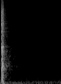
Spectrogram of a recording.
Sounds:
tap

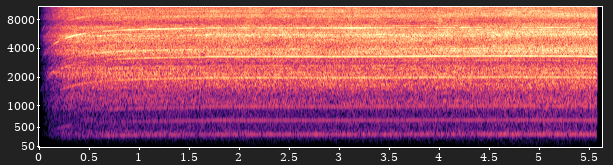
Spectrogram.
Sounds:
home sounds

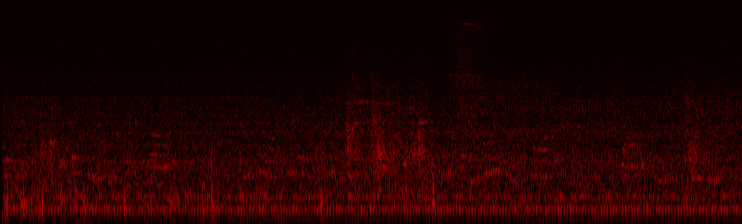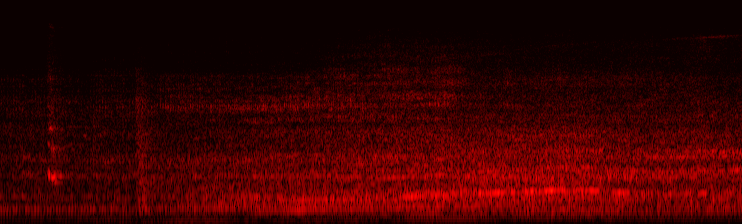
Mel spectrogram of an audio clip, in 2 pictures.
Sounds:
vehicle, motor vehicle (road)

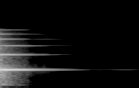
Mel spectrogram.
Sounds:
music, musical instrument, piano, keyboard (musical)

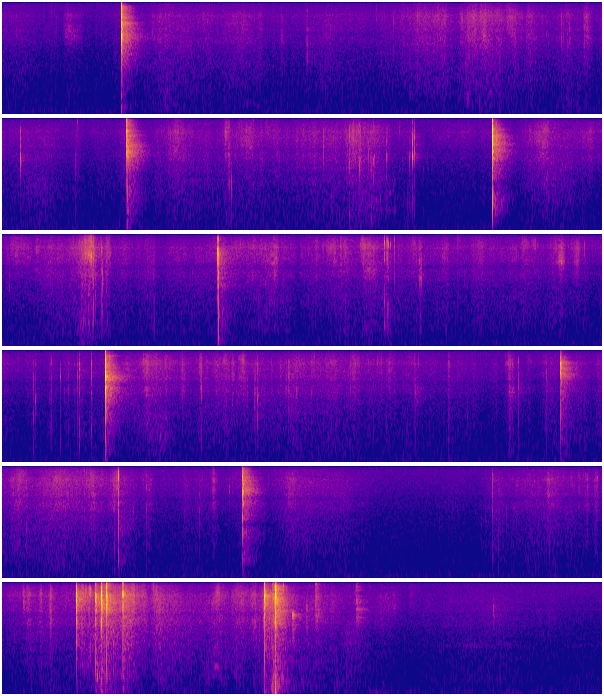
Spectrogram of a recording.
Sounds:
domestic sounds, zipper (clothing)

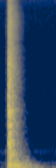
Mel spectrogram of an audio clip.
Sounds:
home sounds, door, knock

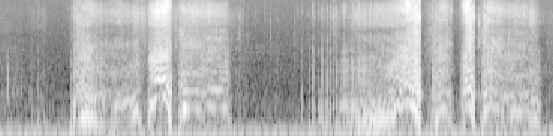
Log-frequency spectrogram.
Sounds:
zipper (clothing), home sounds

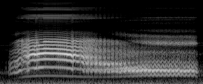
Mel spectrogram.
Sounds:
animal, cat, pets, meow

